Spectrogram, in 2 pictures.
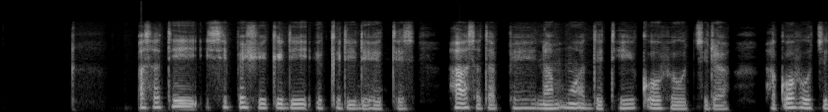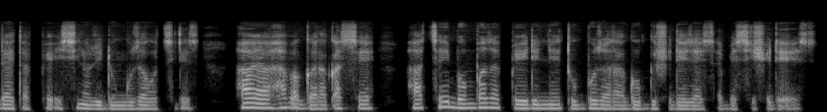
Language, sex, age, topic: Gamo, male, 18-24, government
